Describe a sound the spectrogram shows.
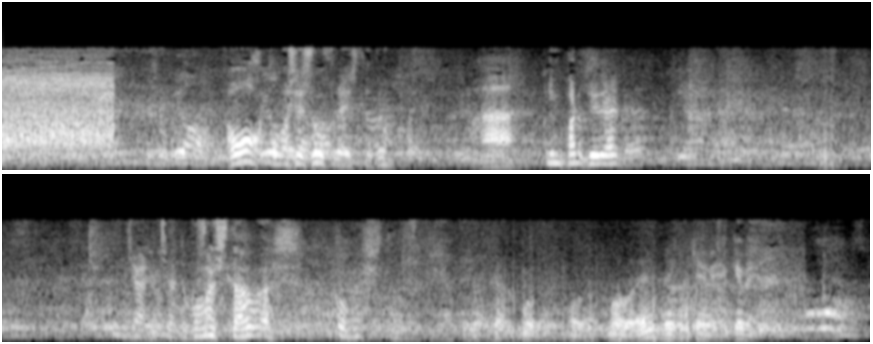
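Men talk nearby in lively voices.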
